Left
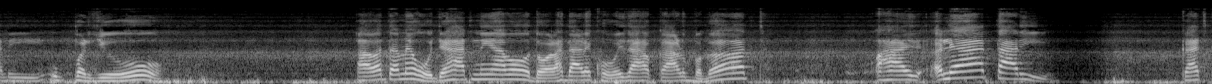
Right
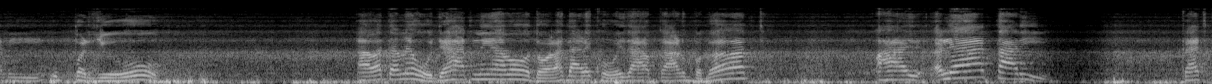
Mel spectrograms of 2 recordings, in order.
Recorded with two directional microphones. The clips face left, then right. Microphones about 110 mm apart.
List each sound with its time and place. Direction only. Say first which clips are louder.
0.8 s speech: left 7 dB; 60° left (ahead or behind)
3.5 s speech: left 7 dB; 70° left (ahead or behind)
4.8 s speech: left 7 dB; 70° left (ahead or behind)
8.7 s speech: left 8 dB; 80° left
11.8 s speech: left 8 dB; 80° left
